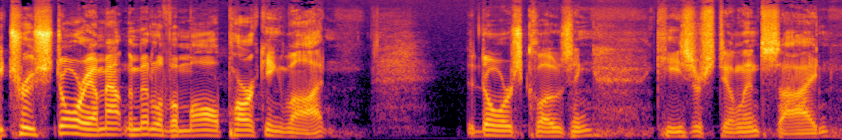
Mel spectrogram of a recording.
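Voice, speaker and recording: A man's voice: medium pitch, no room sound, clean studio sound. A man preaching a sermon to his congregation, folksy and joking, swinging up into emphatic peaks. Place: church sanctuary.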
